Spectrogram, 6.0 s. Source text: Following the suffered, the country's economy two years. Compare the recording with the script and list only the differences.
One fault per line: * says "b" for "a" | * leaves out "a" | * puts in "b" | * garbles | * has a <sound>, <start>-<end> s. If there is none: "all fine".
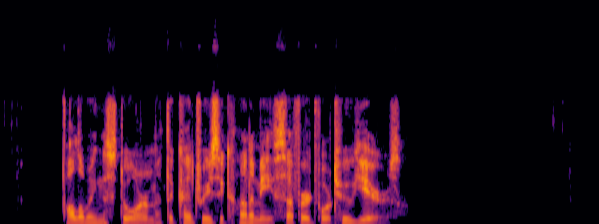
* says "storm" for "suffered"
* puts in "suffered for"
